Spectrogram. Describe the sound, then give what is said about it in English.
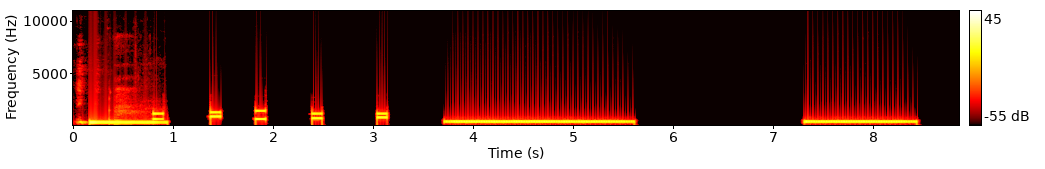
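A phone number is dialed on a touch-tone telephone: a brief dial tone, then a few quick, high two-tone beeps. Two long, steady ringing tones follow, separated by a gap of silence. “Let's just dial the number.”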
